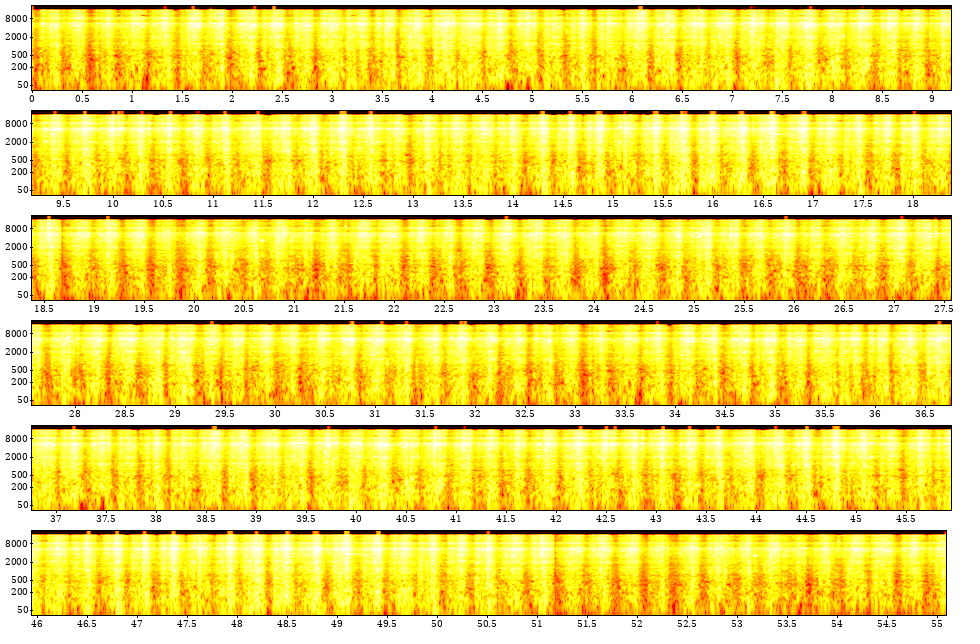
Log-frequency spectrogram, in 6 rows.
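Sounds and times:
bottle caps jingling: 0:16.1 - 0:16.8, 0:48.5 - 0:51.8.

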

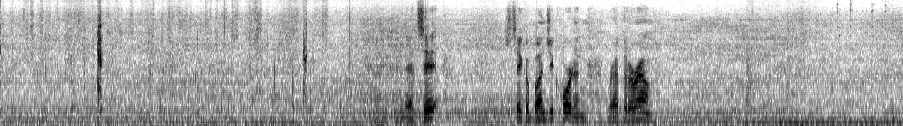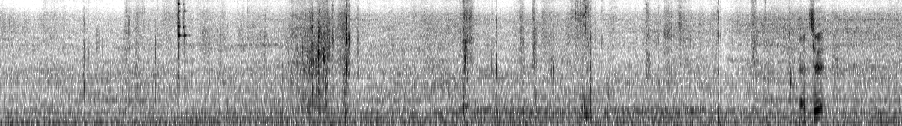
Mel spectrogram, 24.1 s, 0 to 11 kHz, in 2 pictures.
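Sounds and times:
tarp rustling: 0:00.0 - 0:04.6, 0:12.6 - 0:22.3
vehicle engine idling: 0:00.0 - 0:24.0.

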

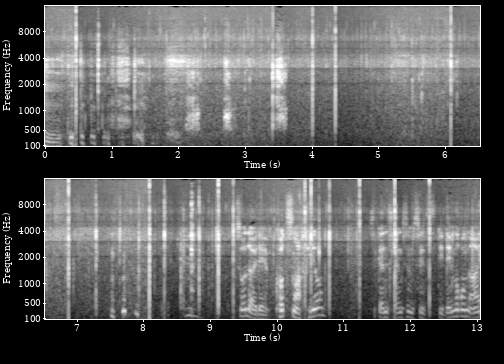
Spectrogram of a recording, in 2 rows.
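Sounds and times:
chewing and mouth noises: 0:00.3 - 0:04.4.

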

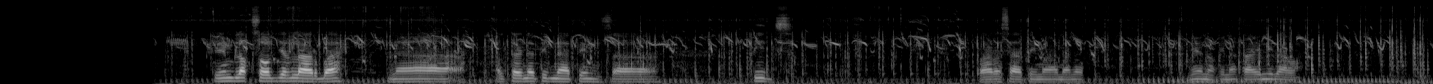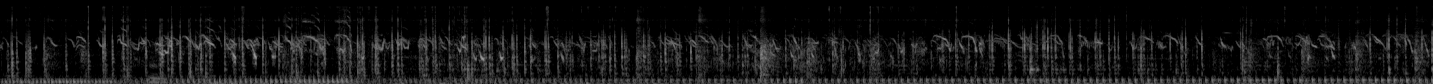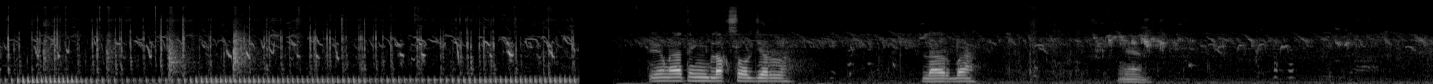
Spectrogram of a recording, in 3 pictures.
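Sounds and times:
beaks pecking plastic trough: 0:01.6 - 0:34.4
hens clucking: 0:01.6 - 0:42.9.

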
